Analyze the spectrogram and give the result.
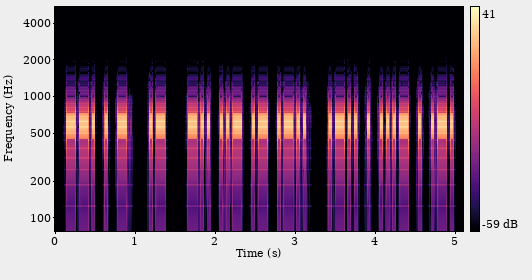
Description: Morse code, heard as a keyed tone, about 30 wpm, 600 Hz. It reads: GET A DUAL LEVER
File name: SS301 30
